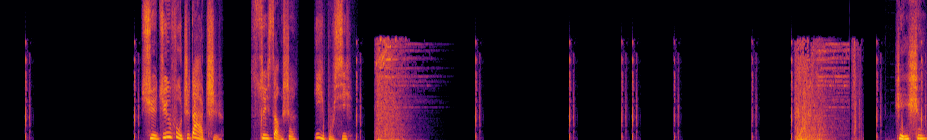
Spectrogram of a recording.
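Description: Short menu clicks tick now and then.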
